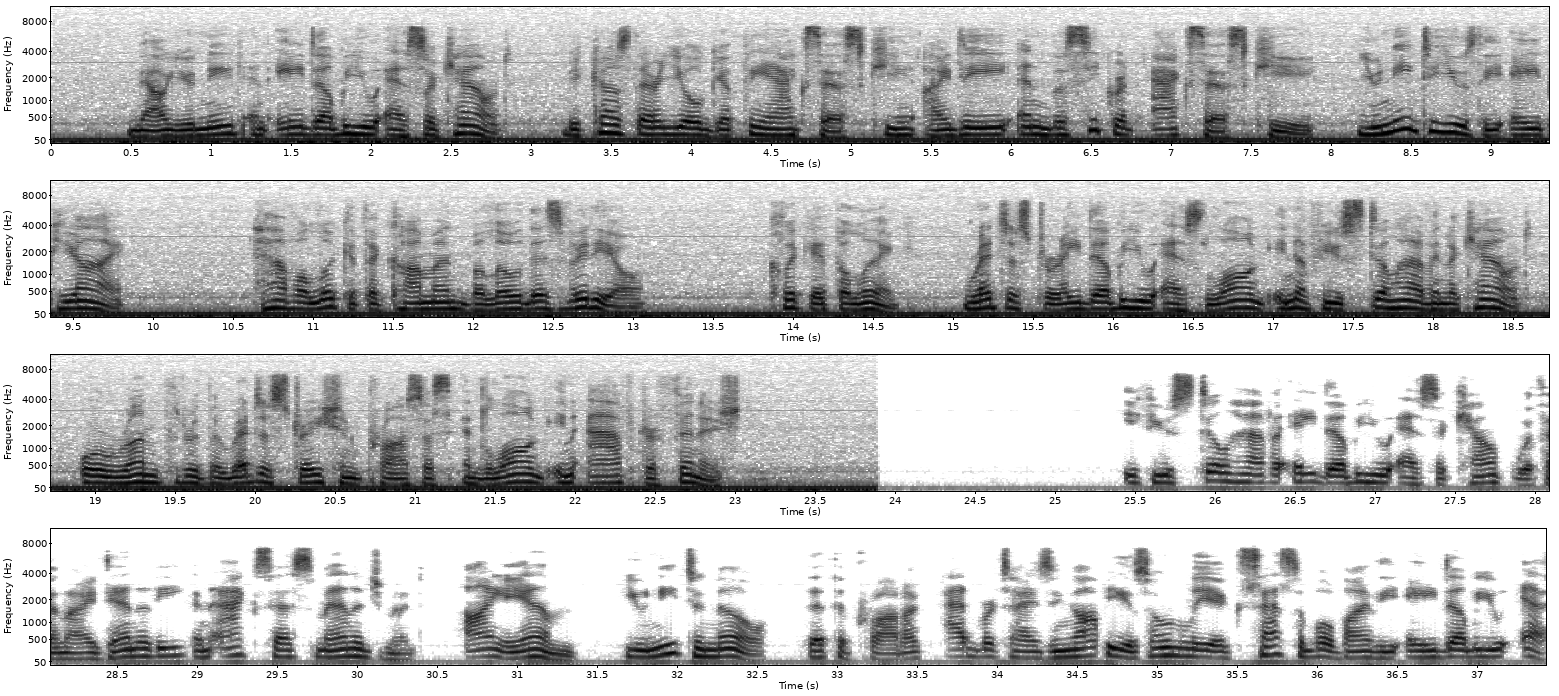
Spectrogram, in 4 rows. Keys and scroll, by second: 0.0-2.7 typing.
